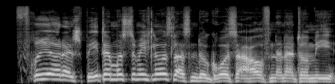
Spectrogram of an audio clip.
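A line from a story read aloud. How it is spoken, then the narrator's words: Calling out. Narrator (German): rief Rob irgendwer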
